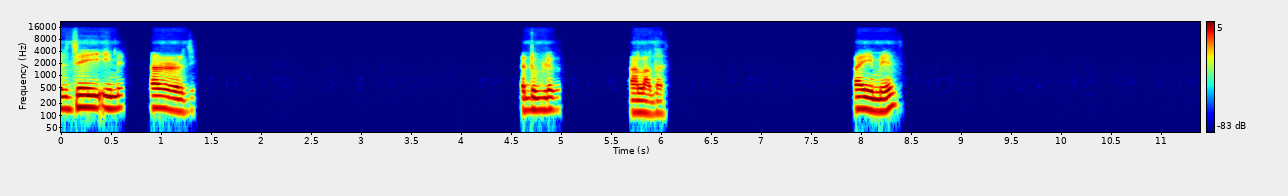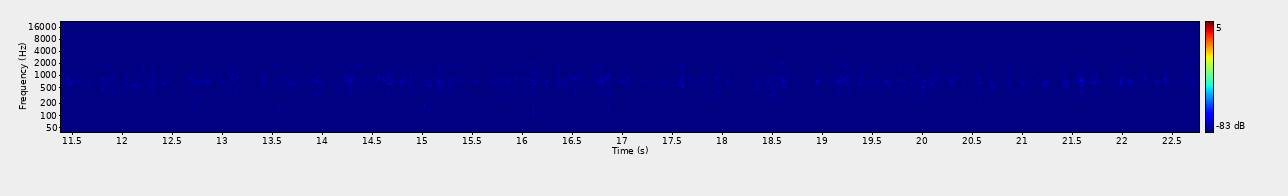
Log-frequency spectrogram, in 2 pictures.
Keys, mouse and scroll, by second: 10.1 ctrl+z, 10.9 ctrl+shift+z.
